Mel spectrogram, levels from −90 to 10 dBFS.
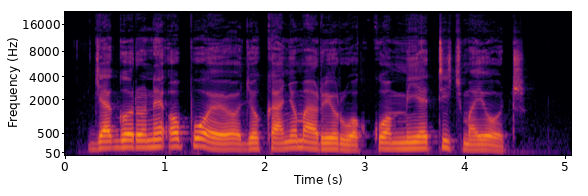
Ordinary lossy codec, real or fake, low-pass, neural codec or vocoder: none; real; none; none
